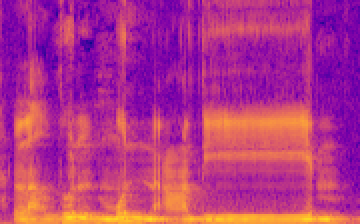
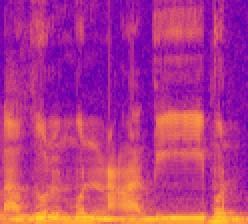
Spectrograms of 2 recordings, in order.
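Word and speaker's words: لَظُلْمٌ عَظِيمٌ: La zulmun adim. Jadi bacanya bukan la zulmun adimun, bukan. Ini juga bukan ilayyal masiru, bukan, tapi ro-nya dibaca mati.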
